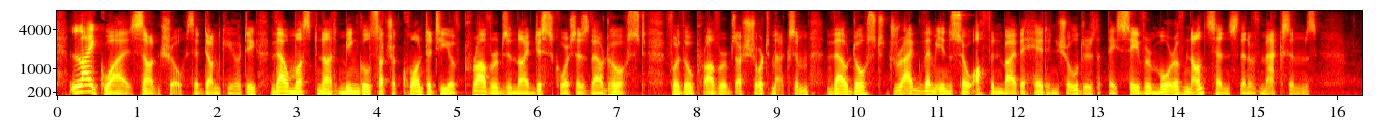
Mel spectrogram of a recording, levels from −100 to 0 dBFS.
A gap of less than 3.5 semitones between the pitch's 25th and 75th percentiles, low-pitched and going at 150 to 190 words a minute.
No: average, 3.9 semitones; low, 100 Hz; average, 175 wpm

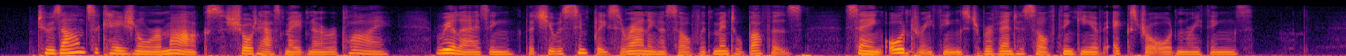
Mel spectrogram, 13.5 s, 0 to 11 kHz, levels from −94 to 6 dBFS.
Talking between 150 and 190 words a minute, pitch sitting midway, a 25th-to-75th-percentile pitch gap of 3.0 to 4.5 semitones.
No: slow, 135 wpm; medium, 145 Hz; average, 3.8 semitones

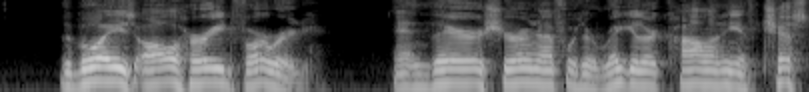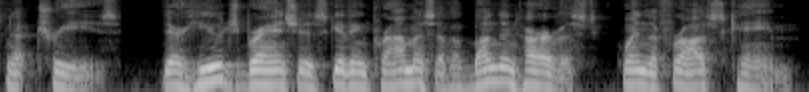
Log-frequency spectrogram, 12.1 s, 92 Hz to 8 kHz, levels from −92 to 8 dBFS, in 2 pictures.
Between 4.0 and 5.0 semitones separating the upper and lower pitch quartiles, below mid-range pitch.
No: average, 3.2 semitones; low, 130 Hz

